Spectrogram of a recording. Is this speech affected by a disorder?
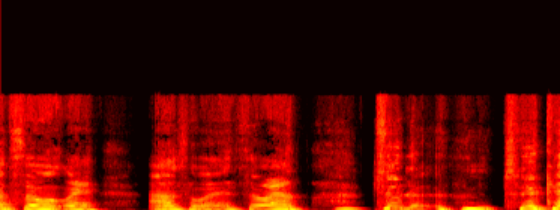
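Yes: cerebral palsy.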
